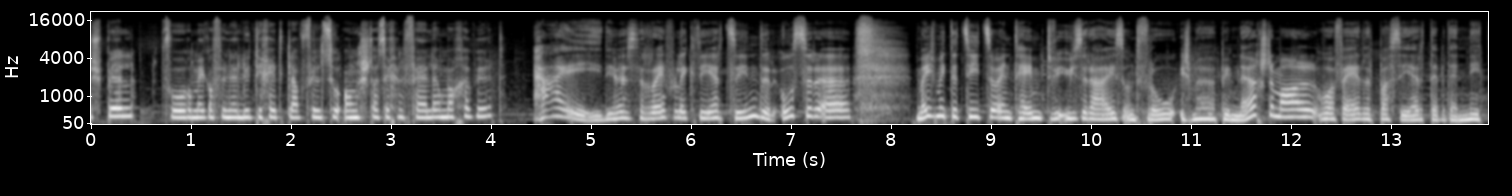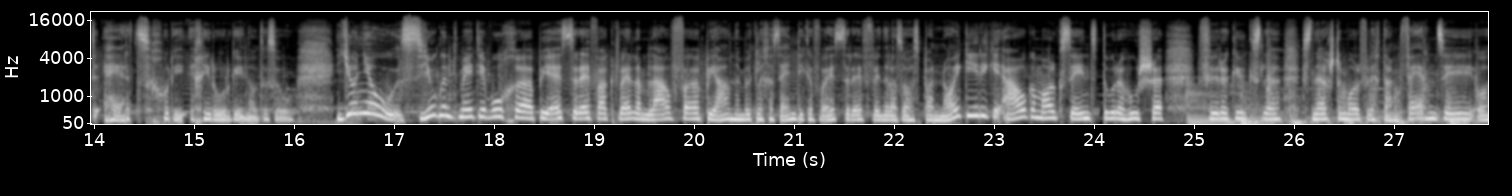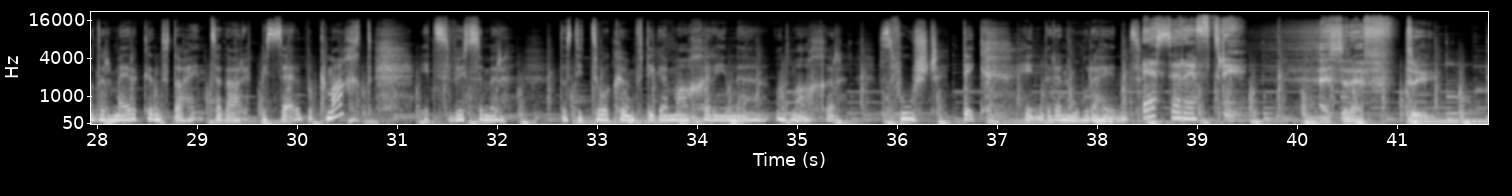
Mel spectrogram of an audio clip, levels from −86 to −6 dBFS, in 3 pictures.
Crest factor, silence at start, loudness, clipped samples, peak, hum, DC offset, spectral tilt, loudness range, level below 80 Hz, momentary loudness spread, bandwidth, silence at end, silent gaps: 16 dB; 0 s; -18 LUFS; under 0.1%; -2 dBFS; none; under 0.1%; -5 dB/octave; 4 LU; -38 dBFS; 8 LU; 19 kHz; 0 s; none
